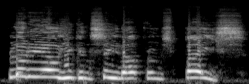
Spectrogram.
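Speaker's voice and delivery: loud, high-pitched yell across the street; retold shout. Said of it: "shouted across".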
